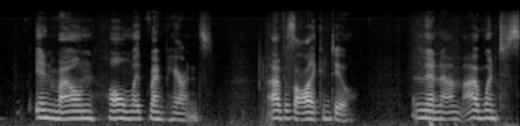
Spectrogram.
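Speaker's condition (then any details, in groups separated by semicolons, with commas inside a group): Damaged diaphragm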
